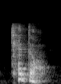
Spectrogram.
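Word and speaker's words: tether: 그러면 하나 딱 자음이 두 개 있으면 이게 짧아지니까 테더, 개끈 같은 거 테더랍니다. 요건 테더라 읽고 요거는 이더라고 읽습니다.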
